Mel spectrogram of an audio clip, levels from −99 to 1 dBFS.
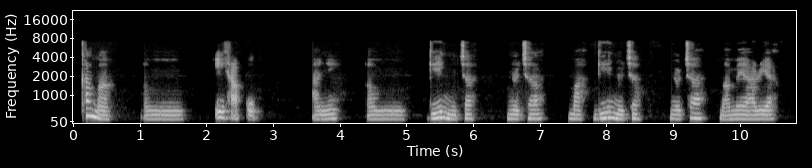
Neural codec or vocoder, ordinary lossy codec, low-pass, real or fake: vocoder, 44.1 kHz, 128 mel bands every 512 samples, BigVGAN v2; none; 7.2 kHz; fake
